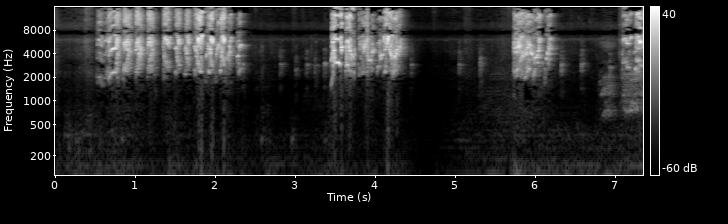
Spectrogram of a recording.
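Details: Rapid, harsh, high-pitched chattering from a lovebird in breeding condition, delivered in long dense bursts of about two seconds separated by short silences, with a faint hum underneath.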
